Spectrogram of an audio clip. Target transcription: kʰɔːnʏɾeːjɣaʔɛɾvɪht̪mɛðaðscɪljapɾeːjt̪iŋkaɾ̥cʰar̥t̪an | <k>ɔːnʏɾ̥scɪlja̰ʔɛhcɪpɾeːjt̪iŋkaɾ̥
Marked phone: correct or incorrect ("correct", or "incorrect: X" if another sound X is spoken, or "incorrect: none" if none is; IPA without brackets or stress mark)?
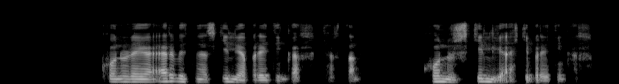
incorrect: kʰ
